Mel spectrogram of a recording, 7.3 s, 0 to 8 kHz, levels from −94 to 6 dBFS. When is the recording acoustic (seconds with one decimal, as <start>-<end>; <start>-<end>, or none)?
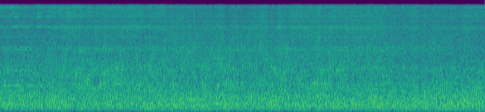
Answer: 0.0-0.8; 5.2-7.3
